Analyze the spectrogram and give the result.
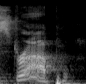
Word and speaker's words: strop: So is he saying strap or strop? – It's strop. STROP.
